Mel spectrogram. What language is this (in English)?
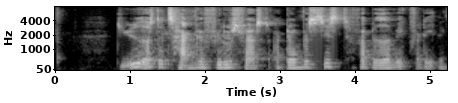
Danish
